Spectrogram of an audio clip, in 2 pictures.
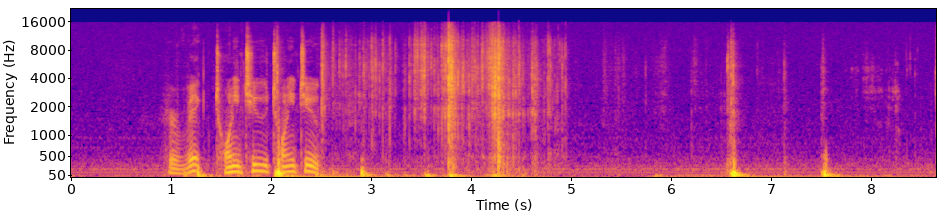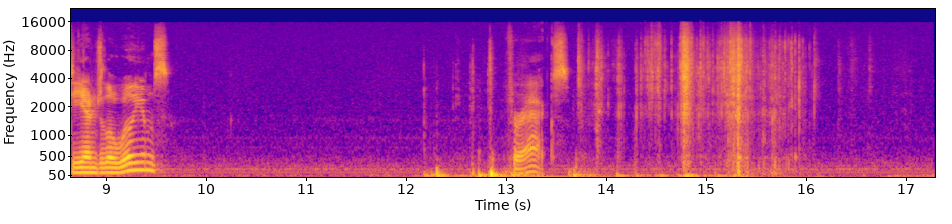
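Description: Foil wrappers crinkle and tear as they are ripped open.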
